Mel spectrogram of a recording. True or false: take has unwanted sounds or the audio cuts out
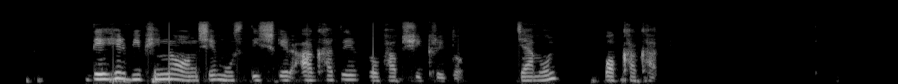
false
